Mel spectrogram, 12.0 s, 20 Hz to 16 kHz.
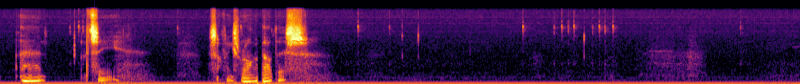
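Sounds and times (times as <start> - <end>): low electrical hum: 0.0 - 12.0
computer clicks: 1.0 - 1.4, 5.3 - 6.4, 7.8 - 9.3.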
